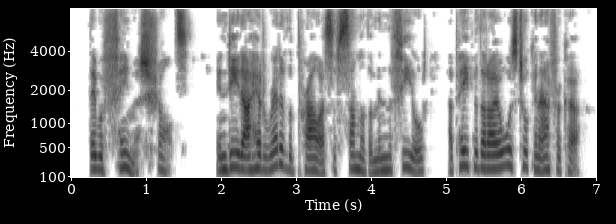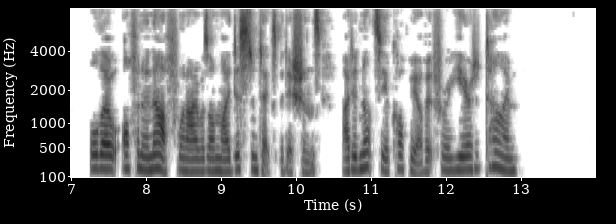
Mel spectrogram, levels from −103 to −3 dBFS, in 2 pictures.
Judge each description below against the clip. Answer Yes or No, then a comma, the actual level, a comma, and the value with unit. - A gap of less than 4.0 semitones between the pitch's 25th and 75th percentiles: Yes, narrow, 2.6 semitones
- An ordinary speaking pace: No, fast, 215 wpm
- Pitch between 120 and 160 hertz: No, medium, 185 Hz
